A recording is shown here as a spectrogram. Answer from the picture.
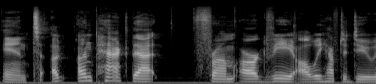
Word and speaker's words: argv: a list which is RV and it says okay I'm going to look in RV RV I keep saying RV because it's not a recreational vehicle I should probably pronounce it right argv right argv has three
